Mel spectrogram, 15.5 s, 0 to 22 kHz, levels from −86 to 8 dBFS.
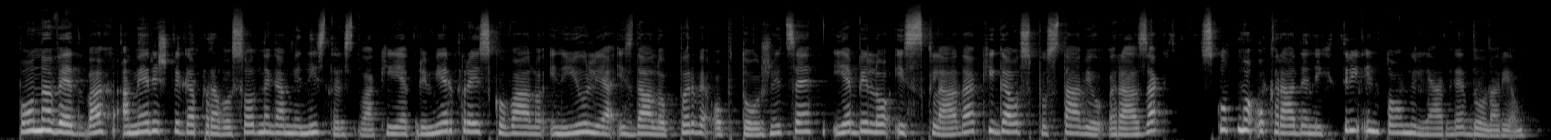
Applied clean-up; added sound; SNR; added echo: neural mask model Resemble Enhance denoiser.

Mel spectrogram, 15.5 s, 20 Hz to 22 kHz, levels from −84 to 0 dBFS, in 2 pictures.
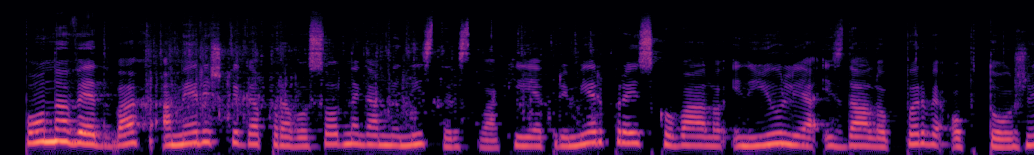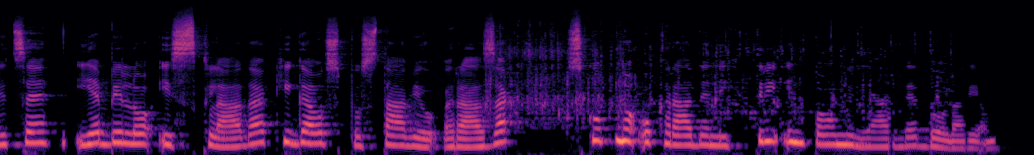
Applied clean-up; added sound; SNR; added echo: classical method spectral subtraction.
